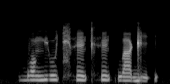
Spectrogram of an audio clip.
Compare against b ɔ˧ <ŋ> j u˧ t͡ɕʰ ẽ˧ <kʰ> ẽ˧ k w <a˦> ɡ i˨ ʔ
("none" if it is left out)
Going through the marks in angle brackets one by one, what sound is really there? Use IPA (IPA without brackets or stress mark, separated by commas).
ŋ, kʰ, a˧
